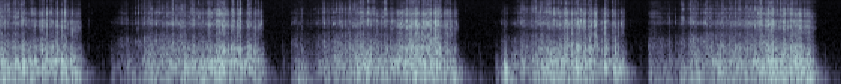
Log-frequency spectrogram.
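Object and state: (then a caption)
Silicone scrubbing glove being scraped. Plastic toy hands scrape across the bristles of a purple silicone scrubbing glove with nubs. Five long, rough scraping strokes are heard, each separated by a brief silence. The rasp is full and low-heavy with little brightness.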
